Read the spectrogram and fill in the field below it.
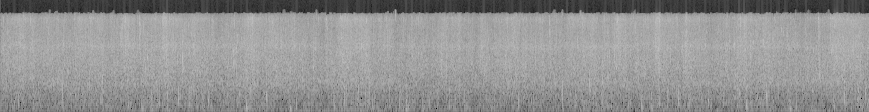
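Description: Water splashes and rushes steadily against the hull of a moving boat.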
